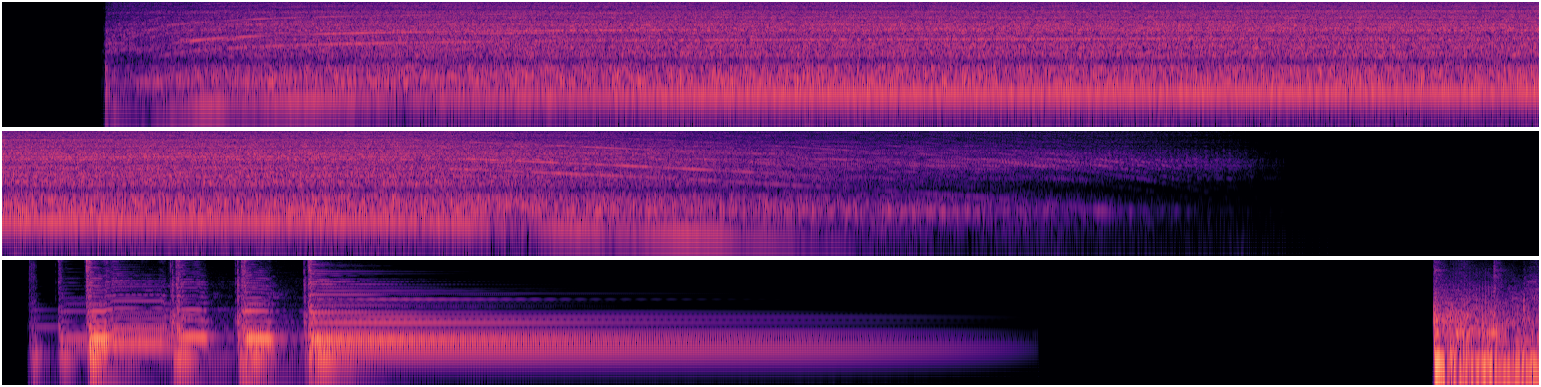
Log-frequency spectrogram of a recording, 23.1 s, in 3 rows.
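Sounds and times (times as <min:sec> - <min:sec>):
electric blender whirring: 0:00.5 - 0:14.2.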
